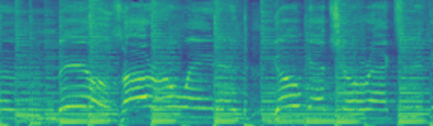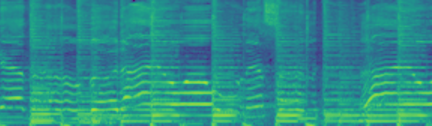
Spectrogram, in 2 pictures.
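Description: Acoustic guitar strummed in a steady rhythm, with a male voice singing a held, gliding melody over it.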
